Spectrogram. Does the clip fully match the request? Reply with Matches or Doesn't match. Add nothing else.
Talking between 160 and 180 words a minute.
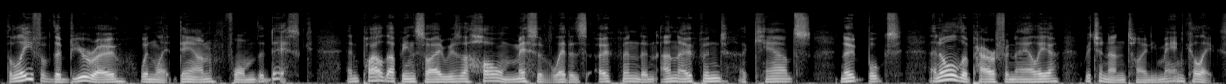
Matches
